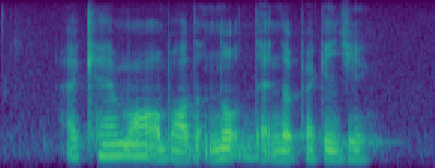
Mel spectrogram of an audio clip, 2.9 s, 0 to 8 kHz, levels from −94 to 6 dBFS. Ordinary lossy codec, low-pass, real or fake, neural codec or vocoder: none; none; real; none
